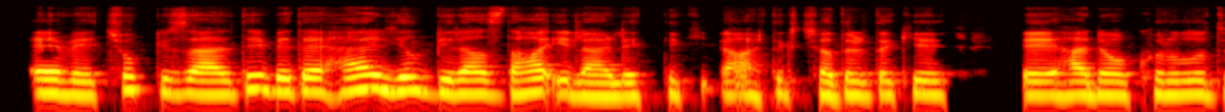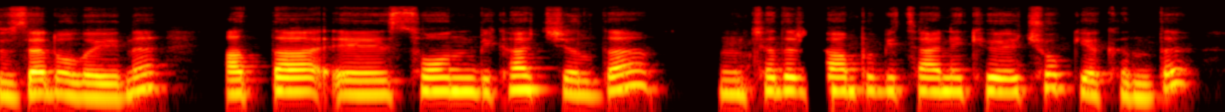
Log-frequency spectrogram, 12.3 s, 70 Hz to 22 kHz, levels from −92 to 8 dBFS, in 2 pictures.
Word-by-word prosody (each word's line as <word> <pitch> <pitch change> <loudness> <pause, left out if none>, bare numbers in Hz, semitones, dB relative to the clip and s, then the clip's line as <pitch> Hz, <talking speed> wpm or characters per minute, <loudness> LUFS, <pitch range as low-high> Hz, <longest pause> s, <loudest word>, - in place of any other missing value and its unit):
Evet, 175 -3 +4
çok 220 +3 -1
güzeldi 185 +3 +2
ve 200 -1 +4
de 200 -1 +5
her 210 +6 +4
yıl 210 -3 +4
biraz 180 -2 +3
daha 185 +2 +3
ilerlettik 160 -1 -1
artık 170 +1 -5
çadırdaki, 170 +1 -2 0.4
eee, 170 0 +3
hani 170 0 +1
o 165 -1 -1
kurulu 175 -1 -2
düzen 170 +3 +3
olayını. 170 +8 -2 0.3
Hatta, 195 +2 +2
eee, 175 0 -1
son 205 +3 0
birkaç 225 +2 -1
yılda, 220 +10 -2 0.3
ııı, 180 -1 -5
çadır 210 +2 -1
kampı 210 0 -2
bir 210 0 -6
tane 205 -2 -2
köye 205 -1 0
çok 240 +1 -7
yakındı. 170 - -4
185 Hz, 150 wpm, -22 LUFS, 170-210 Hz, 0.4 s, de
